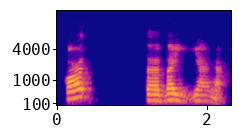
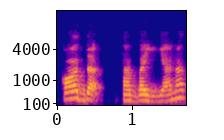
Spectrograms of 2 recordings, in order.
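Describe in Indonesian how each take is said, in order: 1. Bunyi d melebur menjadi bunyi t yang ganda. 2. Bunyi d dilepas terpisah dengan memantul. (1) "tapi bacanya" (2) "Tidak dibaca"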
